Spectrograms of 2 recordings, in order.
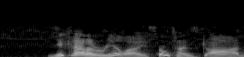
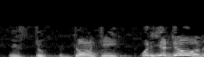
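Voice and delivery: higher and louder, furious at the donkey; angry yell; 7 semitones higher, 9 dB louder than usual. Acted. Balaam shouting at his stubborn donkey, furious and loud. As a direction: bellow it while beating the animal.

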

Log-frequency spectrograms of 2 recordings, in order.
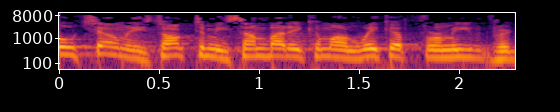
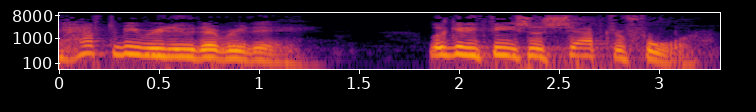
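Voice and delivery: normal talking voice

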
